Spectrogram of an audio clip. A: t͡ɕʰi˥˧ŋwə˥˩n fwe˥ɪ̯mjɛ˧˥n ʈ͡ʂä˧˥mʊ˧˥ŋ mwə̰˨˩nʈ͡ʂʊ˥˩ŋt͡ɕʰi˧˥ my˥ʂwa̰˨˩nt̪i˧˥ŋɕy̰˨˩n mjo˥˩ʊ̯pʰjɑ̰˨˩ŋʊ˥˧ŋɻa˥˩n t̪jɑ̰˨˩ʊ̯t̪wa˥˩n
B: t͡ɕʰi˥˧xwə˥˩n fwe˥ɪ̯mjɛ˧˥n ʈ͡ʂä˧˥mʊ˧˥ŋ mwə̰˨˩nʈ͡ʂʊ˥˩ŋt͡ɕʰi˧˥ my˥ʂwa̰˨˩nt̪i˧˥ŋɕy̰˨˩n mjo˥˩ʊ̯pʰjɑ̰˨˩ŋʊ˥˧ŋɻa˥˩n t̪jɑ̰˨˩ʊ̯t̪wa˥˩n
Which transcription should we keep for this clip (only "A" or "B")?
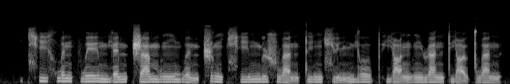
B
